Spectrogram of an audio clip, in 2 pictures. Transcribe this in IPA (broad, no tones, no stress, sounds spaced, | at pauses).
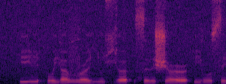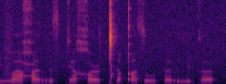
j i h u j ɜ v ə˞ ʎ u ç ə | s ɨ ʃ ə˞ | j u s i v a ħ ɜ r ɨ s k ɛ χ ə˞ ǀʰ ɨ qʼ a s u h ɜ r lʲ u k ɐ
